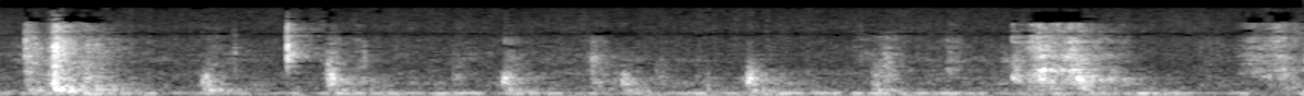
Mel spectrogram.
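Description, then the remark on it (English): A safe's door dial clicking through a series of sharp mechanical clicks at an uneven pace, a couple louder than the rest, with no voices, as someone counts the clicks. “I'm counting the clicks on the door.”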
